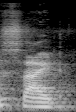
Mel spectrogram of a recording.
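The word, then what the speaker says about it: site: उच्चारण नहीं होता है जैसे देखिए इस का उच्चारण होगा स आई का उच्चारण होता है आई तो ये हो जाएगा साई टी का होगा उच्चारण ट तो इसको पढ़ेंगे साइट इसको पढ़ेंगे साइट उसी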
